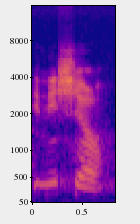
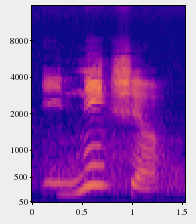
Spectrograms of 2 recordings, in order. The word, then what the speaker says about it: initial: second level from the end in the white initial the stress is on knee and eye knee initial initial in the word residential the stress is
